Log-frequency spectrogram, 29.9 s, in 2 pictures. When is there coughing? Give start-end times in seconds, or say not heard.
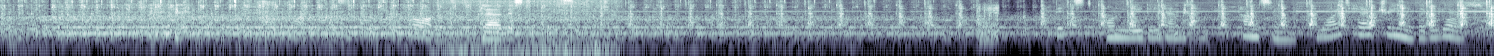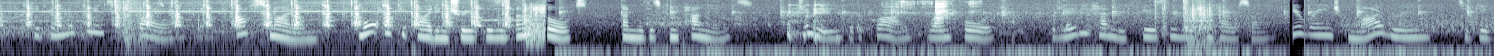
1.4-2.8, 11.6-12.0, 22.8-24.8.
